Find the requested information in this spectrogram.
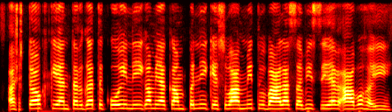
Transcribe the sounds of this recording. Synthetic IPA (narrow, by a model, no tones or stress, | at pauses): əssʈɔːkːeɐ̃nt̪əɾɡət̪koːinɪɡəmjakəmpnikeswaːmɪt̪wəbaːlasəbʱiseəɾaːbɦoi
